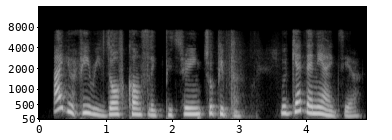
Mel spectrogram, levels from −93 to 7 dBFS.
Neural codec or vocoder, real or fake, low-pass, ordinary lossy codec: codec, 16 kHz, 0.5 kbps, X-Codec, WavLM features, trained on Multilingual LibriSpeech; fake; 7.2 kHz; none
